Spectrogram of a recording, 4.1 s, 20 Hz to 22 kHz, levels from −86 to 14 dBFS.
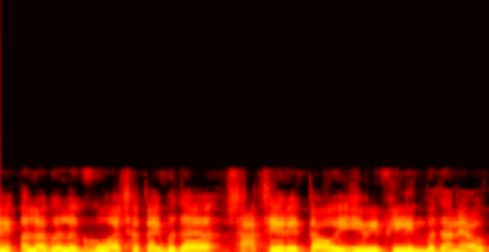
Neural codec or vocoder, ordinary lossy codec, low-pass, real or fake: none; AAC, 32 kbps; 7.2 kHz; real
